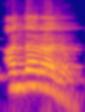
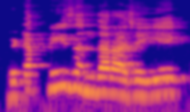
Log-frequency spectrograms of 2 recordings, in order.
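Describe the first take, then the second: First: It is said in a rude, angry tone. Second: It is said in a sweet, gentle tone.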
